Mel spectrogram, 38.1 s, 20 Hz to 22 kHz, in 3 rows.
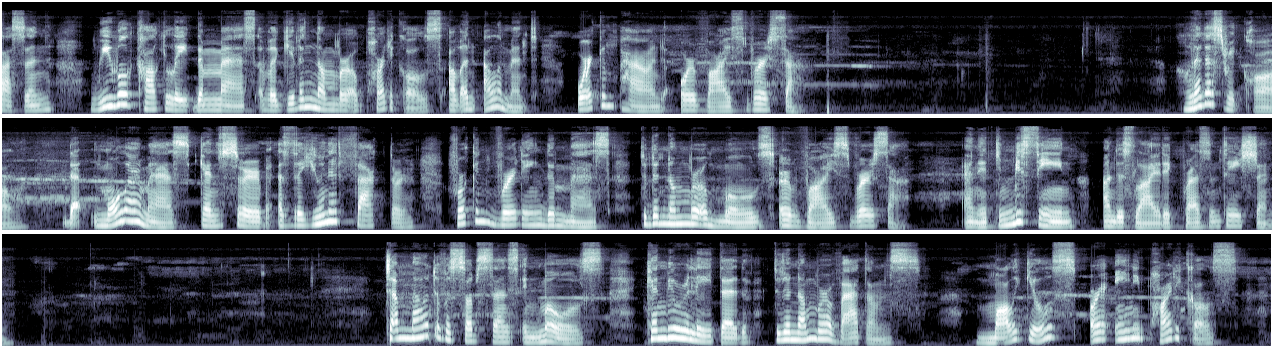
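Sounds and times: woman speaking: 0:00.0 - 0:08.2, 0:11.8 - 0:25.6, 0:29.2 - 0:37.8
faint background noise: 0:00.0 - 0:38.0.

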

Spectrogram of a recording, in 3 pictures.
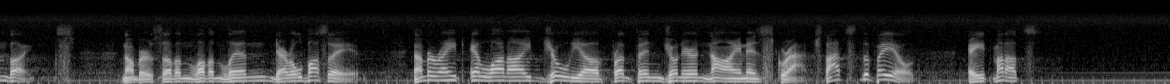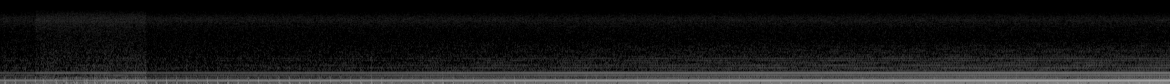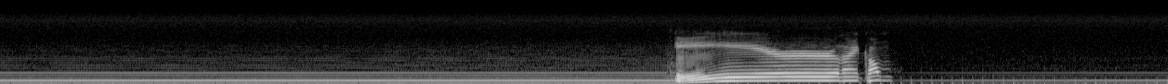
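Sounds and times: electrical mains hum: 0:00.0 - 0:35.0.

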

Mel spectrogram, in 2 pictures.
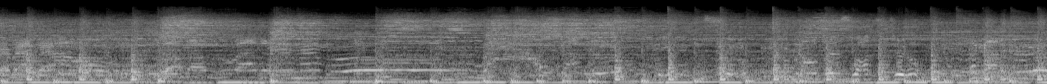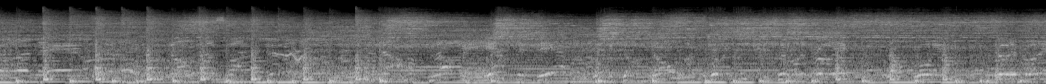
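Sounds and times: bass: 0:00.0 - 0:20.9
drum kit: 0:00.0 - 0:20.9
electric guitar: 0:00.0 - 0:20.9.

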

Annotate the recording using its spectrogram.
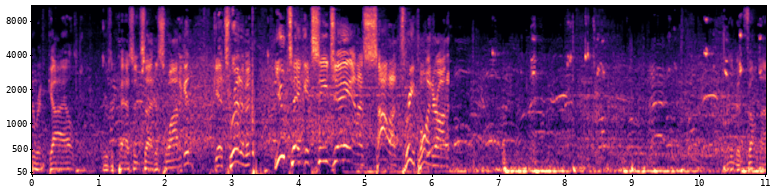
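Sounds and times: arena crowd noise: 0:00.0 - 0:11.0
basketball dribbling on hardwood: 0:03.3 - 0:03.6.

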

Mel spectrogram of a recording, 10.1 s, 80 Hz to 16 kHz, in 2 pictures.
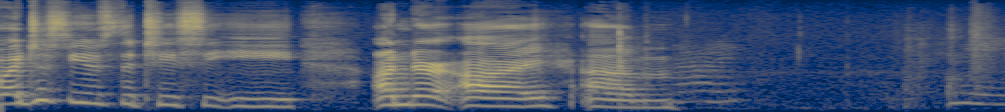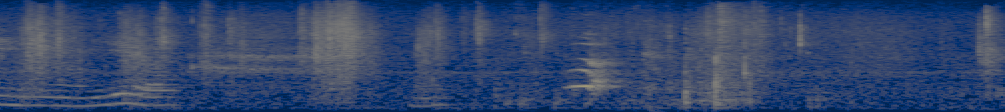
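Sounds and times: faint room sounds: 0:00.0 - 0:10.0.

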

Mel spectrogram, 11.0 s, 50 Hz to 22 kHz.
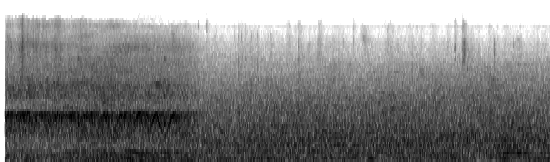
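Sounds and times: emergency vehicle siren: 0:00.1 - 0:04.2.

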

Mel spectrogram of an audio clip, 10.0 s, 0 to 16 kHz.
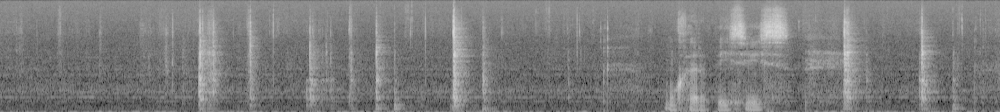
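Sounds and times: cards being shuffled: 0:00.0 - 0:05.9.

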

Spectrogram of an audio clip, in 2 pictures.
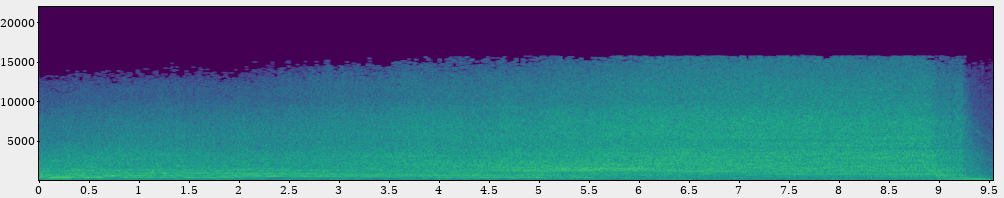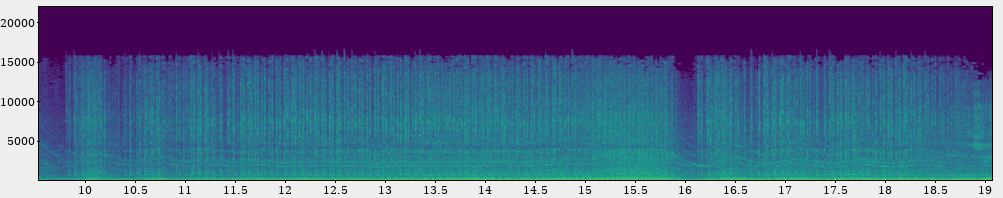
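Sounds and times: tractor engine revving then idling: 0:00.0 - 0:19.0.

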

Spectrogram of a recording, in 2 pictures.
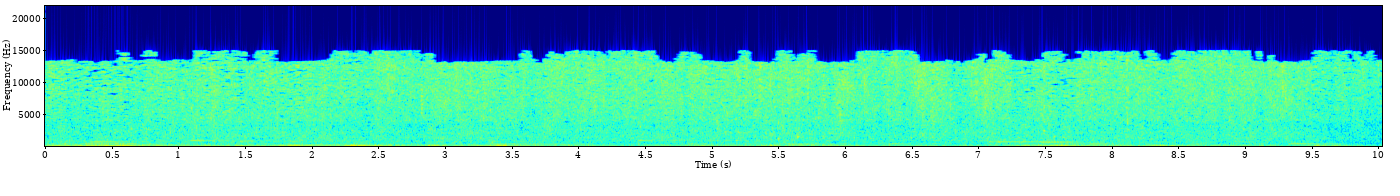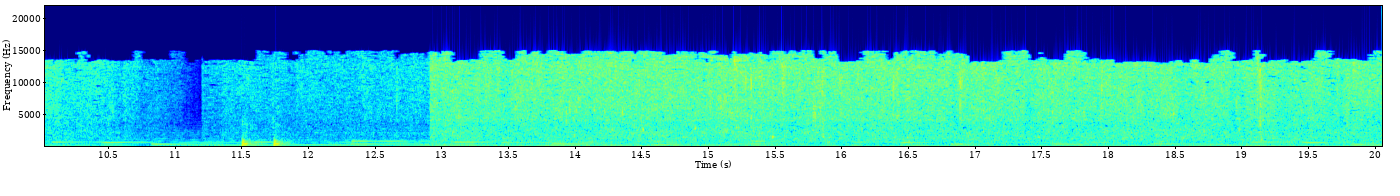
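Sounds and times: deep rolling thunder: 0:00.0 - 0:10.5
heavy rain: 0:00.0 - 0:20.0.

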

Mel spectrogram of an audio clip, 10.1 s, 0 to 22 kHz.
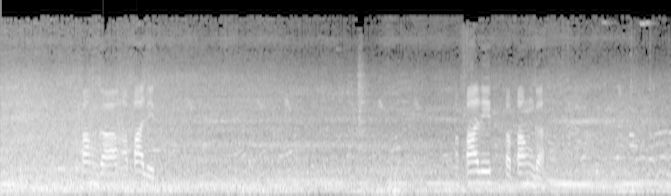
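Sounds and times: vehicle engines humming: 0:00.0 - 0:10.0
faint voices: 0:01.0 - 0:10.0.

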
